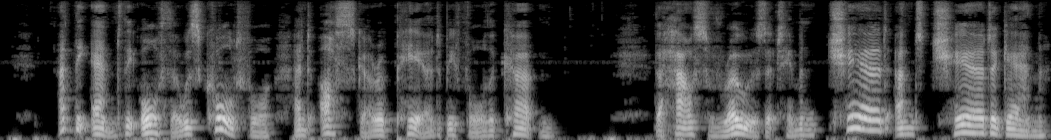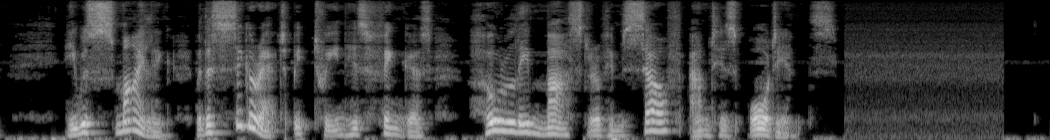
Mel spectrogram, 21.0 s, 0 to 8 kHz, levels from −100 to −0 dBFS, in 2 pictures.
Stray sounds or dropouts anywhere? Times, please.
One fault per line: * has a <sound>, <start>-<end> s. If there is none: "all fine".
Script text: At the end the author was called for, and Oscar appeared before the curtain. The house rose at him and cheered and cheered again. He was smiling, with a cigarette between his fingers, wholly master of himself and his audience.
all fine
